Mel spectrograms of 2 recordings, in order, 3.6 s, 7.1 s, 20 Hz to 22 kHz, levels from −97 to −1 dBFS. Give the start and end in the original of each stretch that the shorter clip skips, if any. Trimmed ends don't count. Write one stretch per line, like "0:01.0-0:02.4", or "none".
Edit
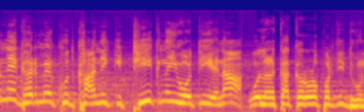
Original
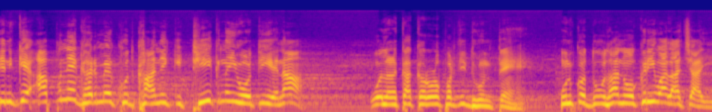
0:03.0-0:03.6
